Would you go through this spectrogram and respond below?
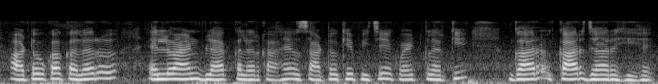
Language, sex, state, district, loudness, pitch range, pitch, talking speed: Hindi, female, Telangana, Hyderabad, -13 LUFS, 220-245 Hz, 235 Hz, 200 wpm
